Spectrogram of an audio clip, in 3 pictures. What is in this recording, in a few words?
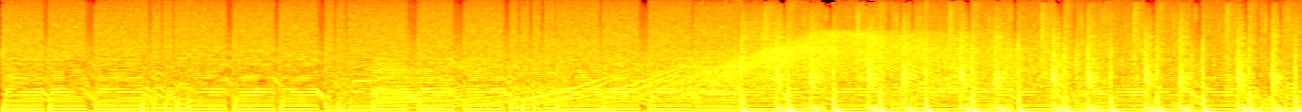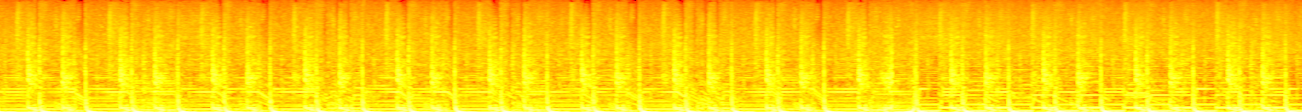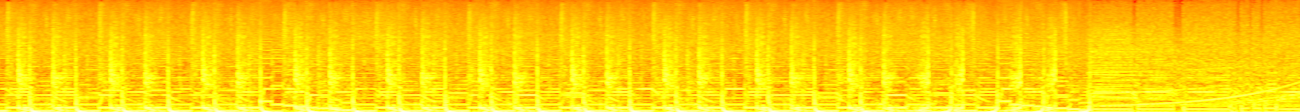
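background music electro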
